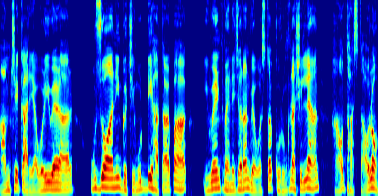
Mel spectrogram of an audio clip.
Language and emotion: Goan Konkani, fearful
